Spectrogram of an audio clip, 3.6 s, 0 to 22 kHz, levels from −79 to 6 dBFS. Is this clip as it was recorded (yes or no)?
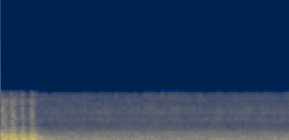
no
